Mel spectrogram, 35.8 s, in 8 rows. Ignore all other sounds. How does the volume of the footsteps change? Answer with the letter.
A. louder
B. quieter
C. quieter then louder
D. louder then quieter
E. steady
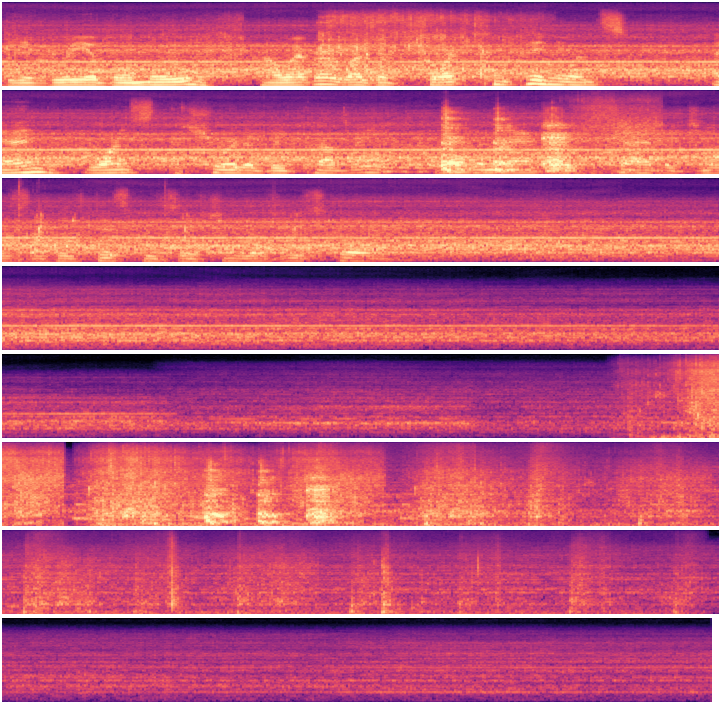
B.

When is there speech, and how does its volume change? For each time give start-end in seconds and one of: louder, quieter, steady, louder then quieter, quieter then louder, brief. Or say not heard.
0.0-11.4 quieter.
